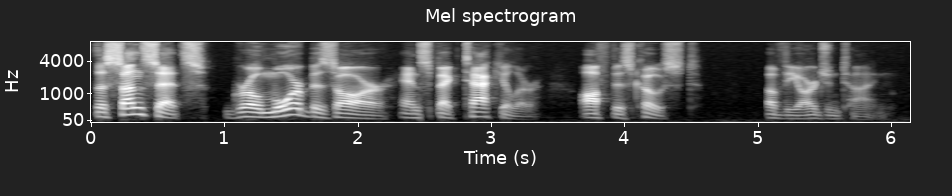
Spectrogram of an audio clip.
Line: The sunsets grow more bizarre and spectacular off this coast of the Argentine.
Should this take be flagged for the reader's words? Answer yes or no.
no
